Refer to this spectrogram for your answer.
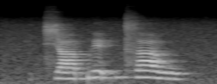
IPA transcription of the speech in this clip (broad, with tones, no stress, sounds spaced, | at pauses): t͡ɕ a˧ b e˦ ʔ d͡z a˥˧ w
